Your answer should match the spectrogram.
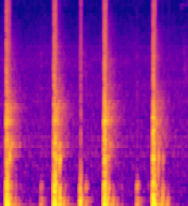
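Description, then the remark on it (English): Five heavy knocking thuds answer a command to count to five and shake a room. The low thuds land about every half second, with softer knocks slipped between them, in a loud, booming, steady pattern with no voices. “And the room shook with the sound of five heavy thuds.”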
